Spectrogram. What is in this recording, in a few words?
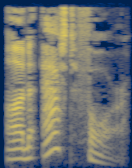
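"unasked-for", British English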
